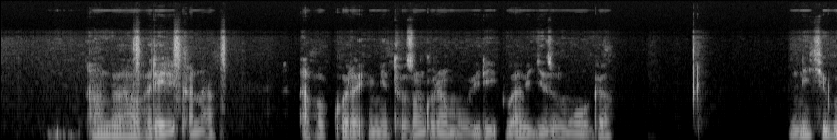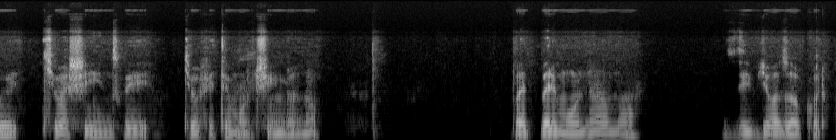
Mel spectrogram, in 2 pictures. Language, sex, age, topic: Kinyarwanda, male, 18-24, government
